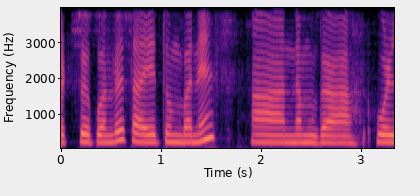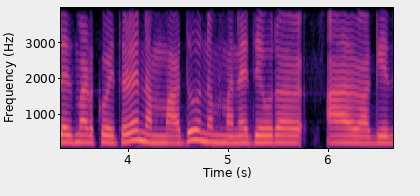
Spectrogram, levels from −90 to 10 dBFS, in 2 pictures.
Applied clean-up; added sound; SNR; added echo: neural separator model SepFormer WHAMR!.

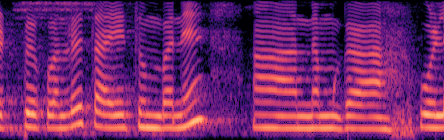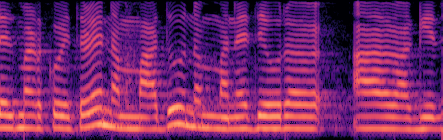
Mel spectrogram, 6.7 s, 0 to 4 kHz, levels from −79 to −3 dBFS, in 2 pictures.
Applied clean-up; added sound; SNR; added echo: none; none; none; none.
